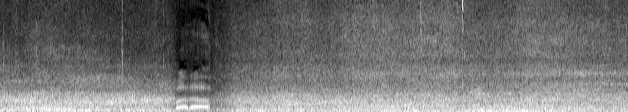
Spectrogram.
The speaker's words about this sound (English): I know, here I am talking about noise and stuff, and I'm sitting here walking with this thing with fucking motorcycles going by.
